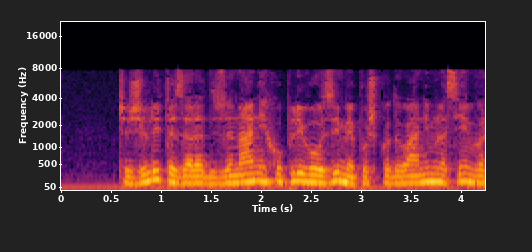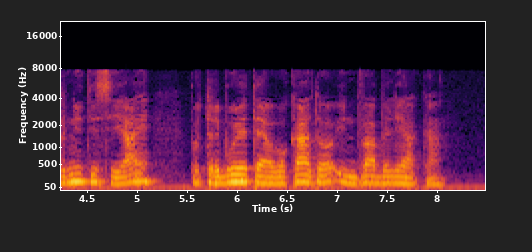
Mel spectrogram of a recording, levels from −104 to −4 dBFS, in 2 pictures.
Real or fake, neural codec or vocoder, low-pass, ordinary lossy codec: real; none; 10.8 kHz; AAC, 24 kbps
